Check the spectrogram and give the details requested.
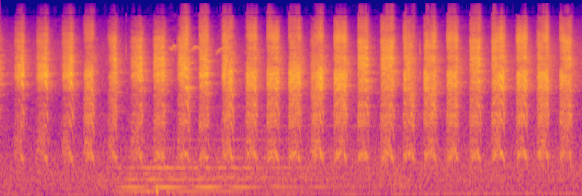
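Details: Red-bellied woodpecker calling in a fast, even series of rasping, scratchy notes, roughly three and a half per second throughout, over a soft low steady hum in the background.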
